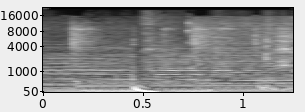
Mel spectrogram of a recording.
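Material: Nothing is struck.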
